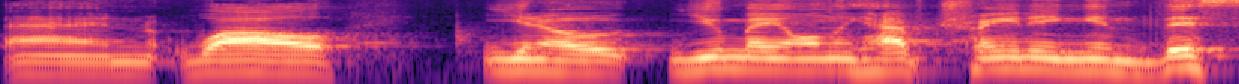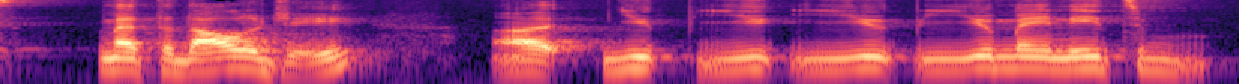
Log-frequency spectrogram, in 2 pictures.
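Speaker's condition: Stuttering; long-standing stutter, described as how wired, not caused by nerves, nerves can increase disfluencies; keeps going without hard blocks, still stutters on own name, variable; repeated sounds, repeated words

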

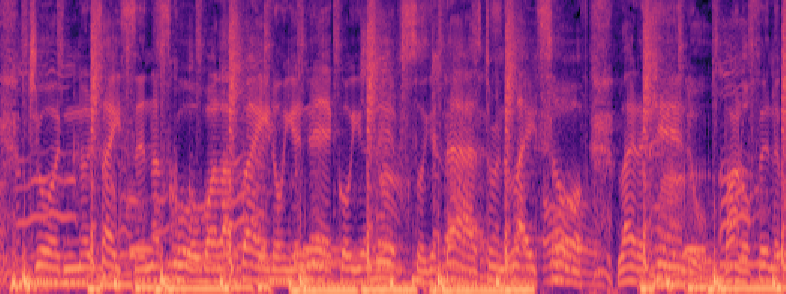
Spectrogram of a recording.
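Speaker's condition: No condition

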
